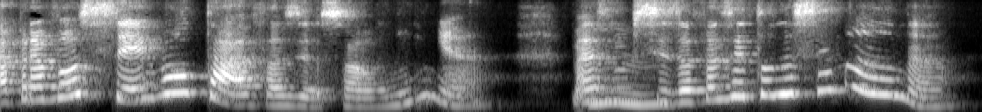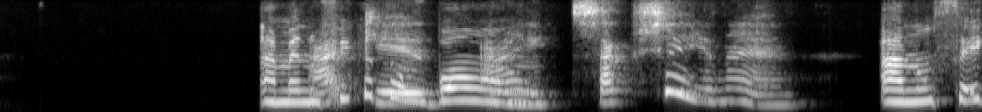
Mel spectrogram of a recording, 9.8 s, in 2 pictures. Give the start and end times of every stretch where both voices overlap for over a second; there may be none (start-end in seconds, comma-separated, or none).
6.4-7.7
